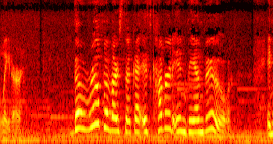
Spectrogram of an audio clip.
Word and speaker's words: sukkah: still sounds like klingon okay so that's my zuka this is my sukkah let's get back to sukkot so like i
